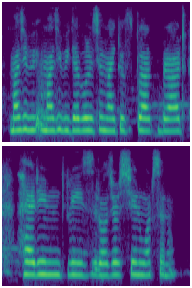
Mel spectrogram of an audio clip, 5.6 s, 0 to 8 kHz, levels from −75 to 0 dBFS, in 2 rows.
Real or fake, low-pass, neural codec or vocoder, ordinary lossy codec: real; 7.2 kHz; none; Opus, 24 kbps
